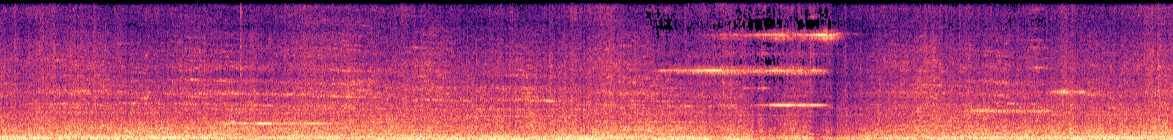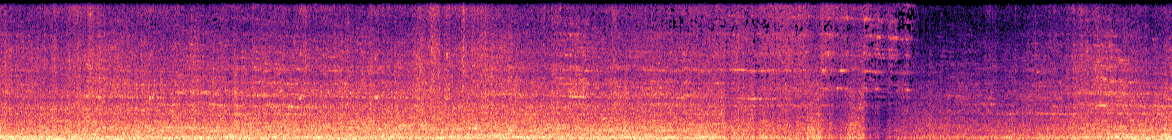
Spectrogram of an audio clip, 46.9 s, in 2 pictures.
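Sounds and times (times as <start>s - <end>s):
train wheels rumbling on rail: 0.0s - 46.9s
high wheel squeals: 12.9s - 17.1s, 19.0s - 22.0s, 36.2s - 41.9s.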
